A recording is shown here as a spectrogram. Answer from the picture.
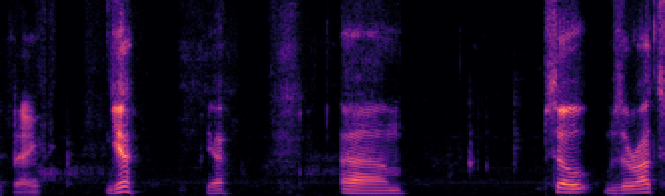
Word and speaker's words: Zaratsu: yeah yeah um so zaratsu is a very interesting outlier it's a it's a japanese pronunciation of zalas and it's become its own thing it's ratsu um keeping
